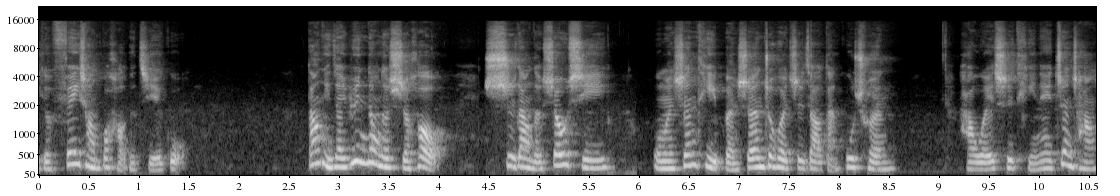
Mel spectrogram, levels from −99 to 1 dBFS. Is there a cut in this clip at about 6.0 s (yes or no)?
yes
